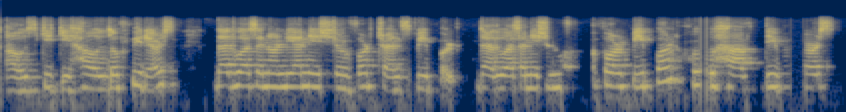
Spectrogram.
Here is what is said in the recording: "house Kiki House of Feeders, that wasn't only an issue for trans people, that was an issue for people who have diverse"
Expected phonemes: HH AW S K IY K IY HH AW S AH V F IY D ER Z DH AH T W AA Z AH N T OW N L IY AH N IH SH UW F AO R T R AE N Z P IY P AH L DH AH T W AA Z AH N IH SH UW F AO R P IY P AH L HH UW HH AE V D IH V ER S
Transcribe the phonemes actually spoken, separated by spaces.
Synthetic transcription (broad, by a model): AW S K IY K IY HH AW S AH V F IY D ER S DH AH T W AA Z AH N OW N L IY AH N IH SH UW F AO R T R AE N S P IY P AH L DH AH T W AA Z AH N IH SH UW F AO R P IY P AH L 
